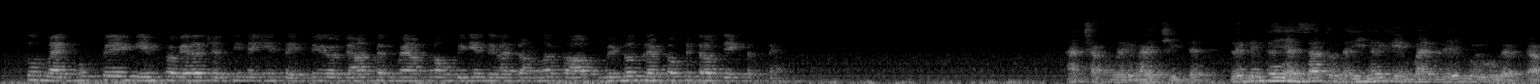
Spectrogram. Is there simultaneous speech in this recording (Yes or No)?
No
